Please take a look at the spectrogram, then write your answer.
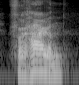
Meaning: to shed hair, to moult (of hairs)
- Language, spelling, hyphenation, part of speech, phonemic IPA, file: Dutch, verharen, ver‧ha‧ren, verb, /vərˈɦaː.rə(n)/, Nl-verharen.ogg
